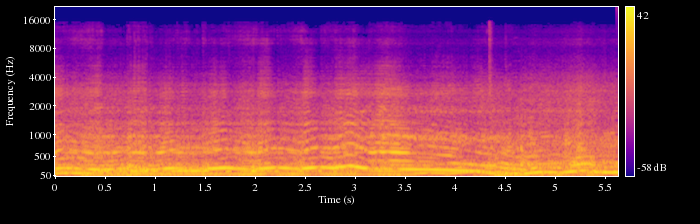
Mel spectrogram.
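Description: Lada rally car's four-cylinder engine, heard from inside the cabin, revved in quick repeated blips while the car stands still, then held in longer, slower rises and falls.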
